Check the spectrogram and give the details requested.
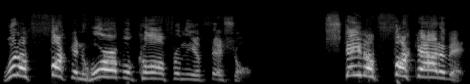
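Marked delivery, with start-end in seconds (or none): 3.2-4.6 high, loud yell at the refs; angry shout. Real, not acted. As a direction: roar it at the officials in fury. Streamer yelling at the officials.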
